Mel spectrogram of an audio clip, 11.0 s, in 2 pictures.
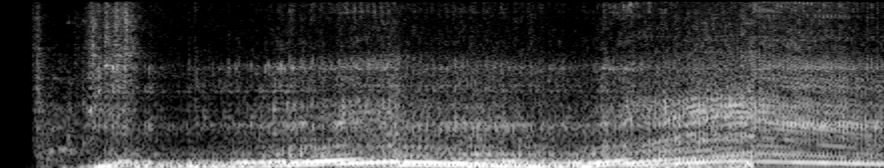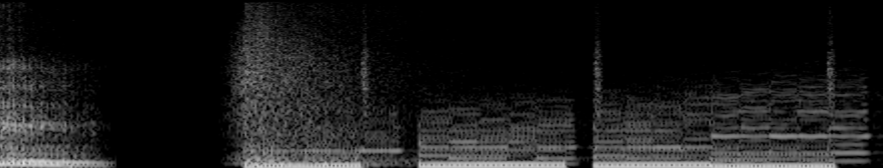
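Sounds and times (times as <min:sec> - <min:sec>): car engine revving: 0:00.4 - 0:06.2.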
